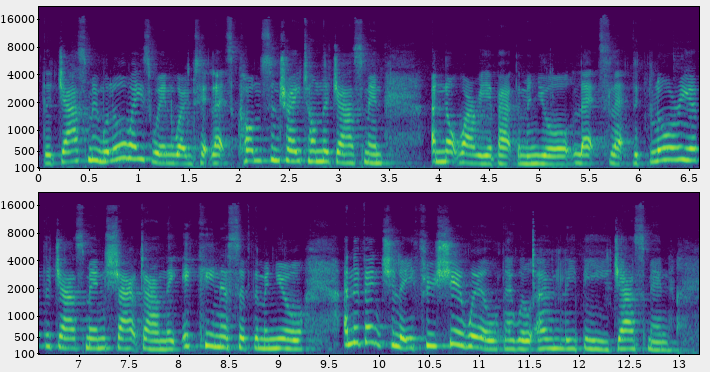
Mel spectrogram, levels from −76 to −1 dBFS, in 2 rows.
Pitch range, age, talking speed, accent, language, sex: 210-275 Hz, 40-59, 190 wpm, British, English, female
